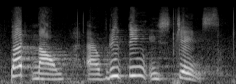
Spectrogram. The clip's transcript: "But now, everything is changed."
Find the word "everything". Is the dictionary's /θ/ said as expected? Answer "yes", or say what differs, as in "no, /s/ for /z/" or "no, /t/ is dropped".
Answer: no, /t/ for /θ/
